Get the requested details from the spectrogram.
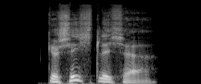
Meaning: inflection of geschichtlich: 1. strong/mixed nominative masculine singular 2. strong genitive/dative feminine singular 3. strong genitive plural
- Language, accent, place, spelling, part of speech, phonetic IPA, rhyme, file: German, Germany, Berlin, geschichtlicher, adjective, [ɡəˈʃɪçtlɪçɐ], -ɪçtlɪçɐ, De-geschichtlicher.ogg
